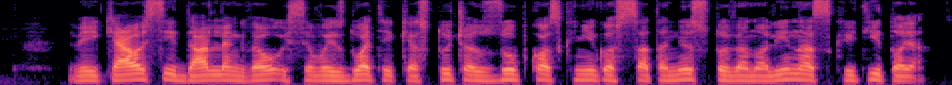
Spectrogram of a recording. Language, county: Lithuanian, Kaunas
